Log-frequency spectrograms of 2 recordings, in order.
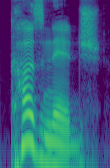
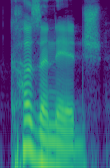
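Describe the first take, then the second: First: The word is said with two syllables. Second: The word is said with three syllables. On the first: "Two syllables" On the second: "three syllables"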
